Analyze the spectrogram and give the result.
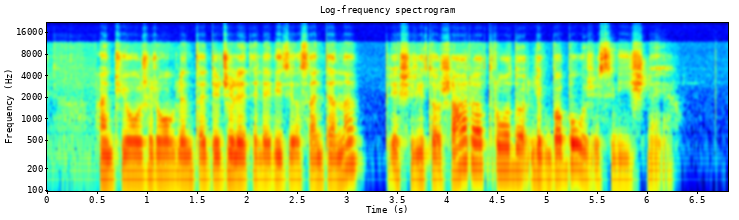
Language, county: Lithuanian, Panevėžys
